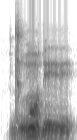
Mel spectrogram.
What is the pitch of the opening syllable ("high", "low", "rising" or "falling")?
low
